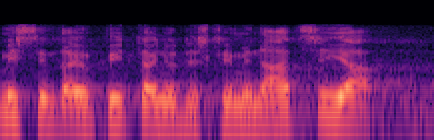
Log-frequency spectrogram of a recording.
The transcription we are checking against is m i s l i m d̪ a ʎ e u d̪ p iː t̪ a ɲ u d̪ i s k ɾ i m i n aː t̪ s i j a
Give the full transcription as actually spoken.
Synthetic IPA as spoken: m i s l i m d̪ a j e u p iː t̪ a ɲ u d̪ i s k ɾ i m i n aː t̪ s i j a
